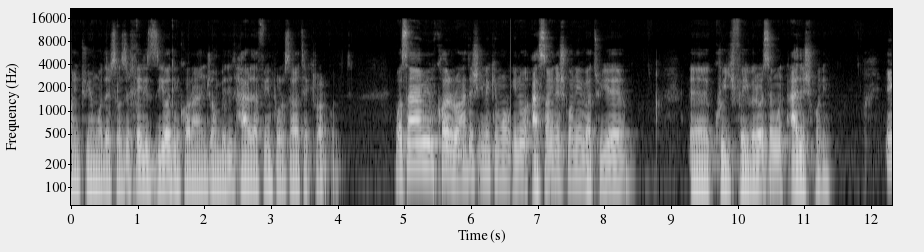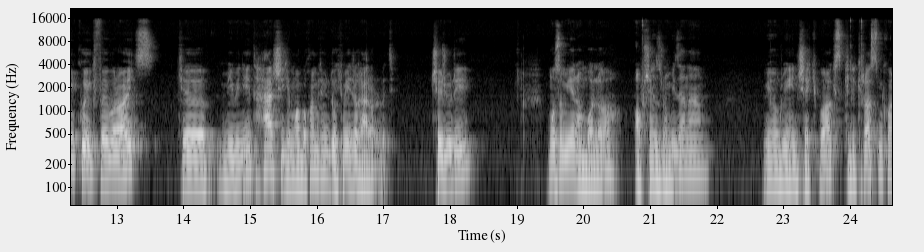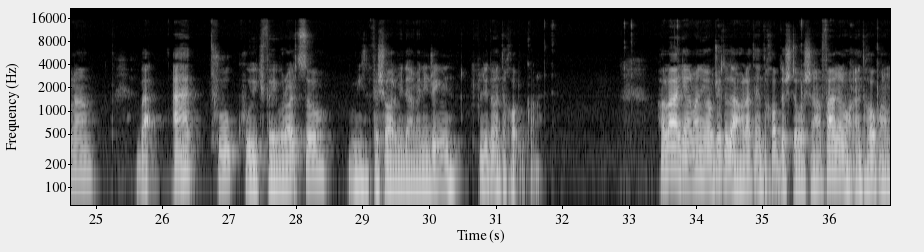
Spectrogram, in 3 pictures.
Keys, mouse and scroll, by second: 0.2-0.7 scroll up 1, 0.7 shift+middle click, 1.0-1.5 scroll up 1, 1.5-4.6 middle drag, 8.6 q, 20.8-23.8 drag, 33.0 click, 33.6 click, 34.3-35.8 middle drag, 35.8-36.3 scroll down 2, 36.3-36.9 middle drag.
